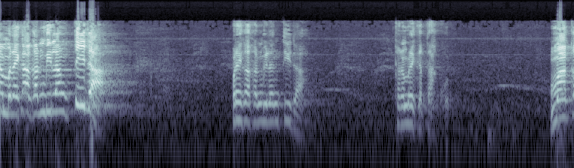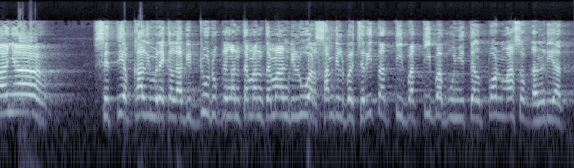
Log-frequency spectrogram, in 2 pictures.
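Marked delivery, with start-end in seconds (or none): 0.0-1.4 high, loud shouted line; shouting from the pulpit; preaching shout. Acted. Preacher repeats line for effect. 7.4-15.2 high, loud preacher's cry; fiery sermon voice; full-force preaching. Acted.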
